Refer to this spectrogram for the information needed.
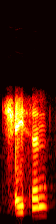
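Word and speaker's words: Chasin: You know, it looks like Chasen, but it's spelled Chasen, as if, you know, bad grammar, C-H-A-S-I-N, I'm chasing someone.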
